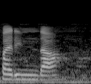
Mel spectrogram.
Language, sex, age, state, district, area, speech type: Urdu, female, 18-30, Delhi, Central Delhi, rural, read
